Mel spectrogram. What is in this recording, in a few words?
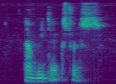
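"ambidextrous", British English; pronunciations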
